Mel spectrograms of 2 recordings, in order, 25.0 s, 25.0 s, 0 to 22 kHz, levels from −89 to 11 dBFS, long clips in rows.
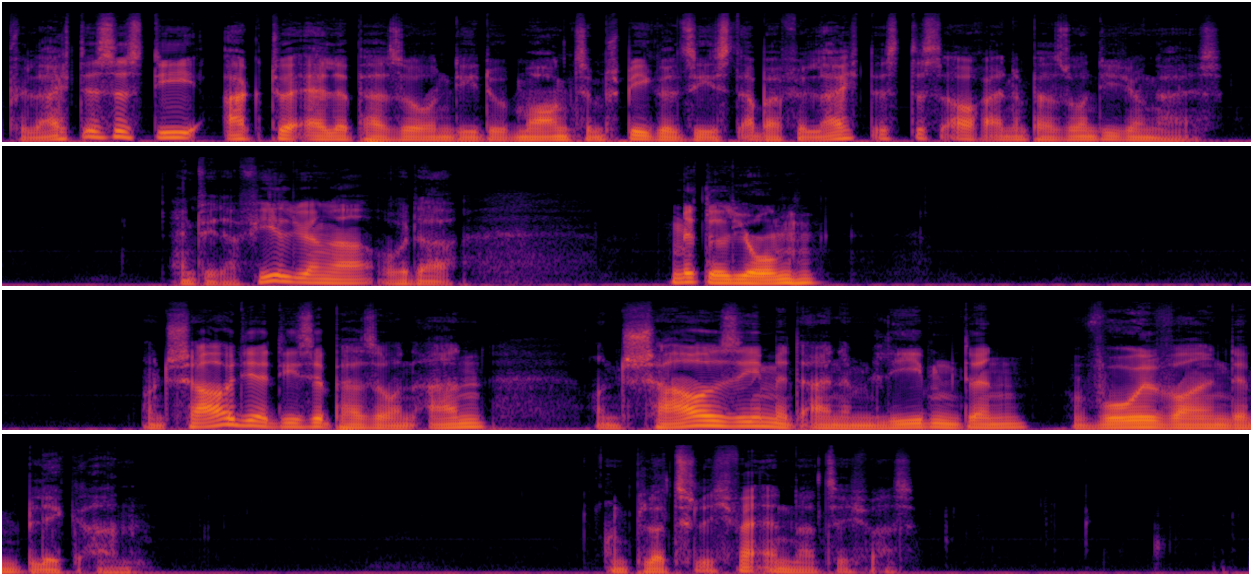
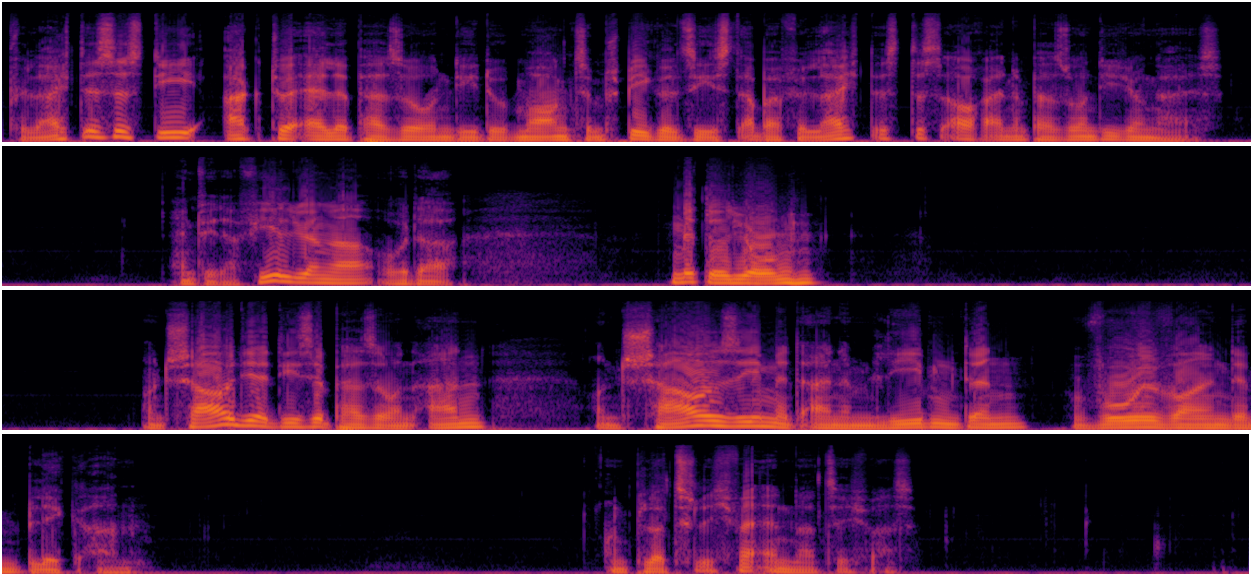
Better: first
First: none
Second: distortion; slight; 3% of the sound clipped

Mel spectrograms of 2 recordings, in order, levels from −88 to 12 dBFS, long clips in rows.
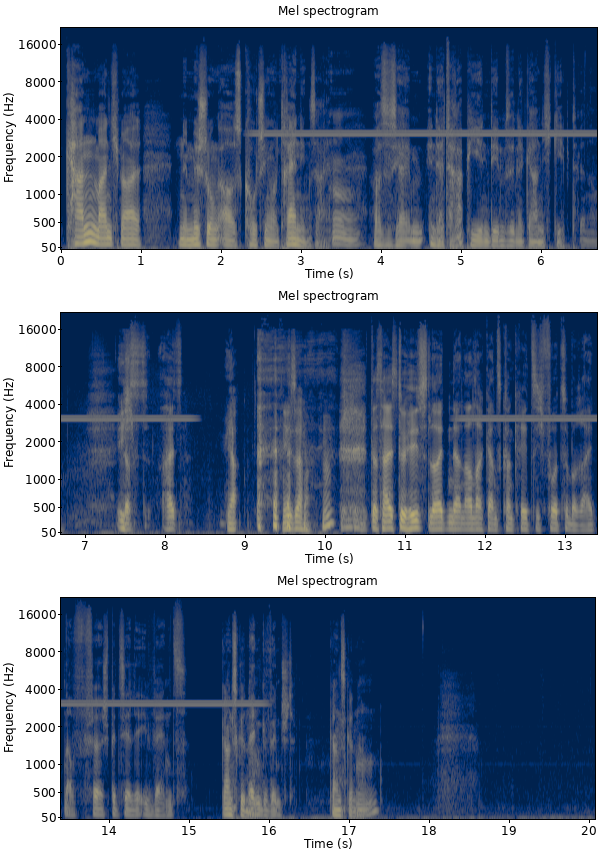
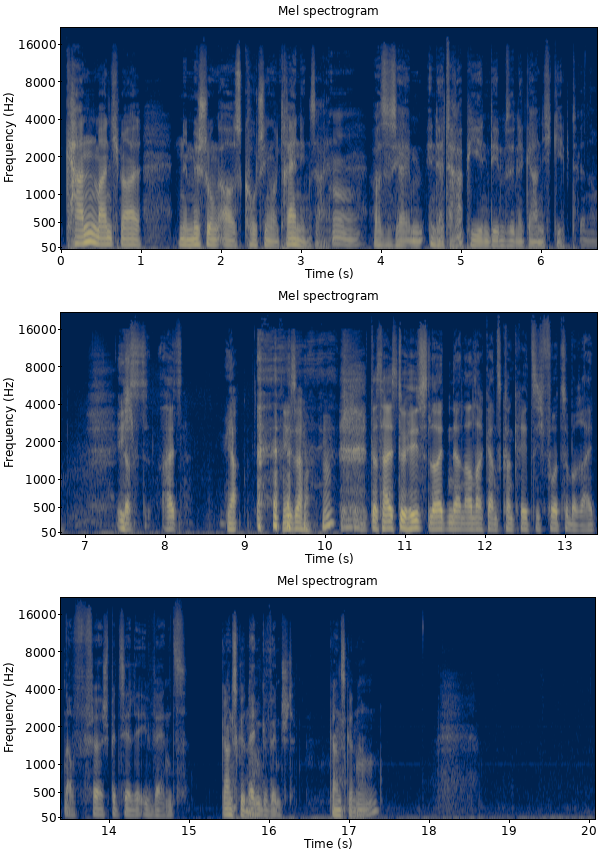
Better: second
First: high-pitched whine; noticeable; from 2.5 to 8.5 s and from 12 to 16 s; 3 kHz, 15 dB below the speech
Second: none

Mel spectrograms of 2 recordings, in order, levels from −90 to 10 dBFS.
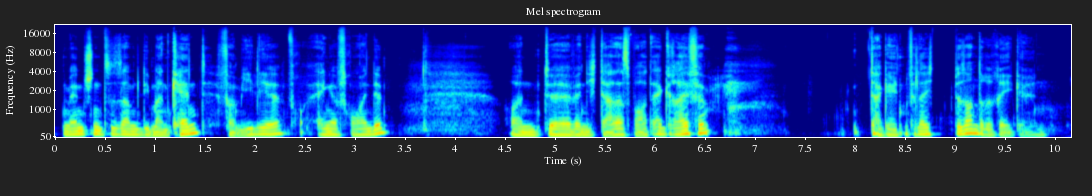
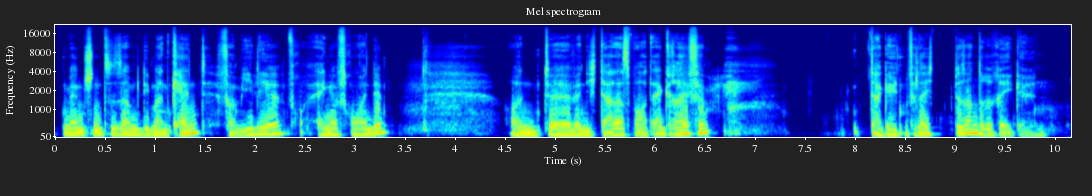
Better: first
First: none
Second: distortion; slight; 10 dB below the speech

